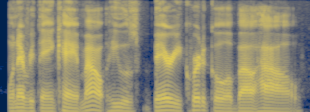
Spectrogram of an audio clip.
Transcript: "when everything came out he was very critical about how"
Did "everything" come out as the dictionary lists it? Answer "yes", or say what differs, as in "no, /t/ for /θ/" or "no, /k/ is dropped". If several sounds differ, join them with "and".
yes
